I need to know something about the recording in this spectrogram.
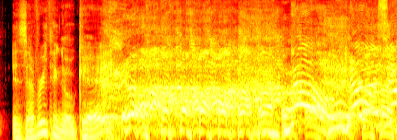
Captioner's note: all laughing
